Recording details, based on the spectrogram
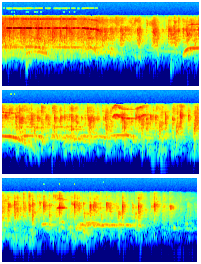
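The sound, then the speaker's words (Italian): An audience breaks into sustained applause for the Lord of creation (God): dense clapping that starts loud and slowly thins out over about ten seconds, with scattered voices and cheers mixed in. “Facciamo un applauso al Signore del creato.”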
